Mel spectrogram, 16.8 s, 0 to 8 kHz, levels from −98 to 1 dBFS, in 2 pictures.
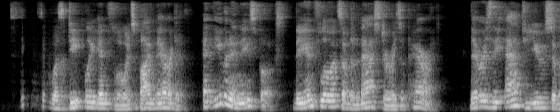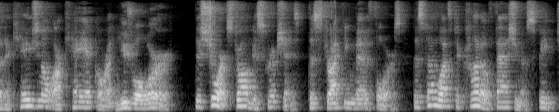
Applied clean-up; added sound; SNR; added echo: neural mask model DeepFilterNet 3.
